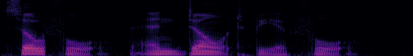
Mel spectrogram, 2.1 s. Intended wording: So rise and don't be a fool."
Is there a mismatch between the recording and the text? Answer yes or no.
yes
